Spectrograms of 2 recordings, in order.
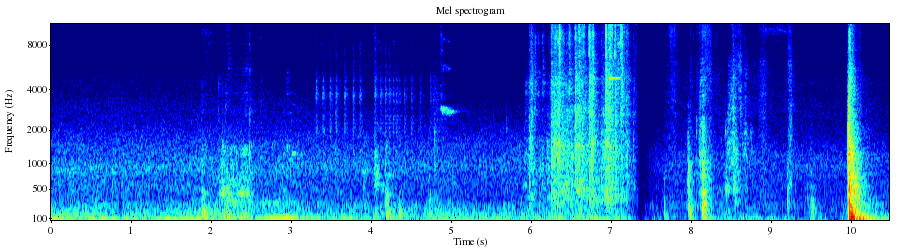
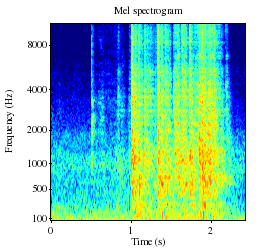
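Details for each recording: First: A single solid thud on shutting the boot of a Seat Leon, with no metallic rattle trailing after it. This follows the repair: the exhaust heat shield had dropped onto the backbox after its rusted clips failed, and replacement clips were fitted. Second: Seat Leon, rattle from the rear when the boot is shut or over speed bumps and potholes: brief tinny metallic rattle of the exhaust heat shield, its rusted mounting clips failed so it rests on the exhaust backbox; not heard when revving.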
